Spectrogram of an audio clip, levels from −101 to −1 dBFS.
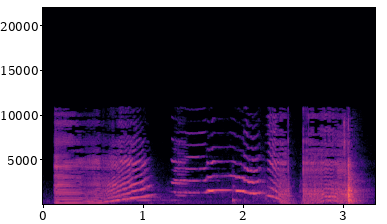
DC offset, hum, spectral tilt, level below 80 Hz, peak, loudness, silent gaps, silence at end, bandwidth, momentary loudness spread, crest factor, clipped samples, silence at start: under 0.1%; none; -2.5 dB/octave; -76 dBFS; -16 dBFS; -42 LUFS; none; 0 s; 11.5 kHz; 9 LU; 28 dB; under 0.1%; 0.1 s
